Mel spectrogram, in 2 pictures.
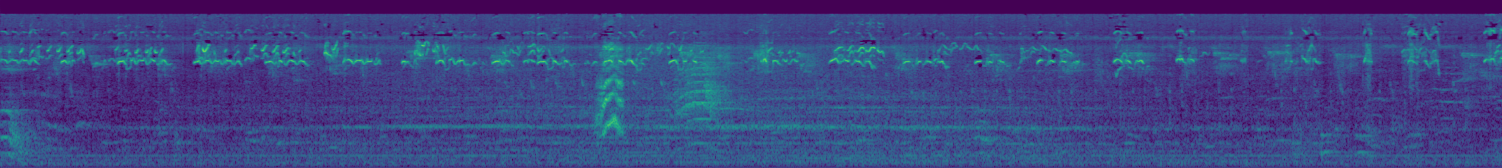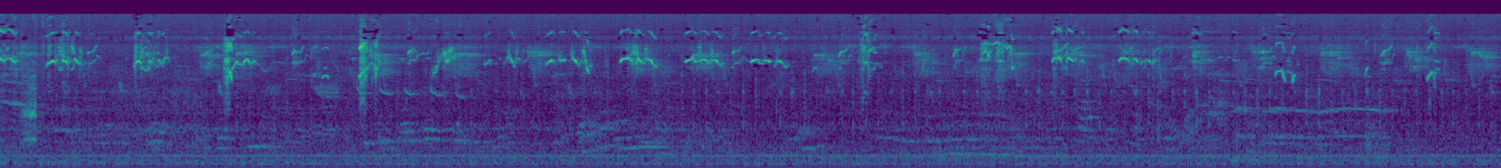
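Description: Birds at a common myna nest: rapid, high chirps repeated throughout, with a few louder downward-sliding calls in the first seven seconds.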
